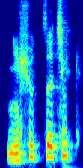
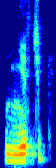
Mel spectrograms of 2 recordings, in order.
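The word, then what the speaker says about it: ཉེར་གཅིག: So nishu tsachik or nirchik. These are two ways of saying 21.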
